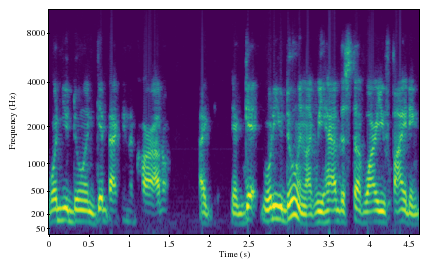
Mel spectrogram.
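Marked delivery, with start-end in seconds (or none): none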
